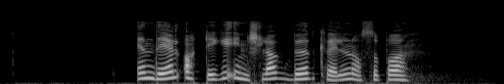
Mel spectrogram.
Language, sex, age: Norwegian, female, 34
